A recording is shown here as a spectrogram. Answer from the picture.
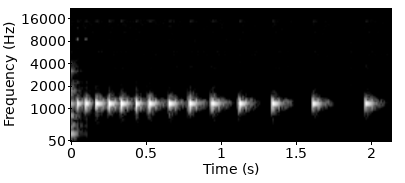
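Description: Tick sound of the Wheel of Names online spinner wheel as it spins down: short, identical high-pitched ticks, rapid at first and spacing out steadily as the wheel slows.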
